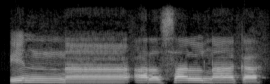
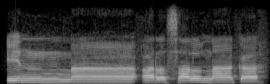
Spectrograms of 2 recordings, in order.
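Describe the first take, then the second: Both takes have the same delivery.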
